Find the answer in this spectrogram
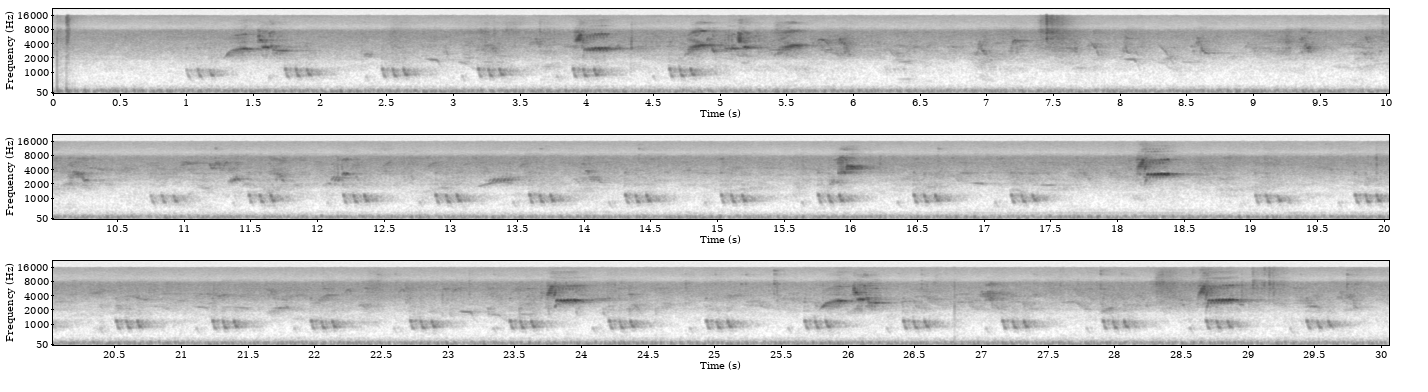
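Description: A bird repeating one short note about twice a second in long runs, pausing briefly twice, while other birds chirp higher and more sparsely over a low steady rumble.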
